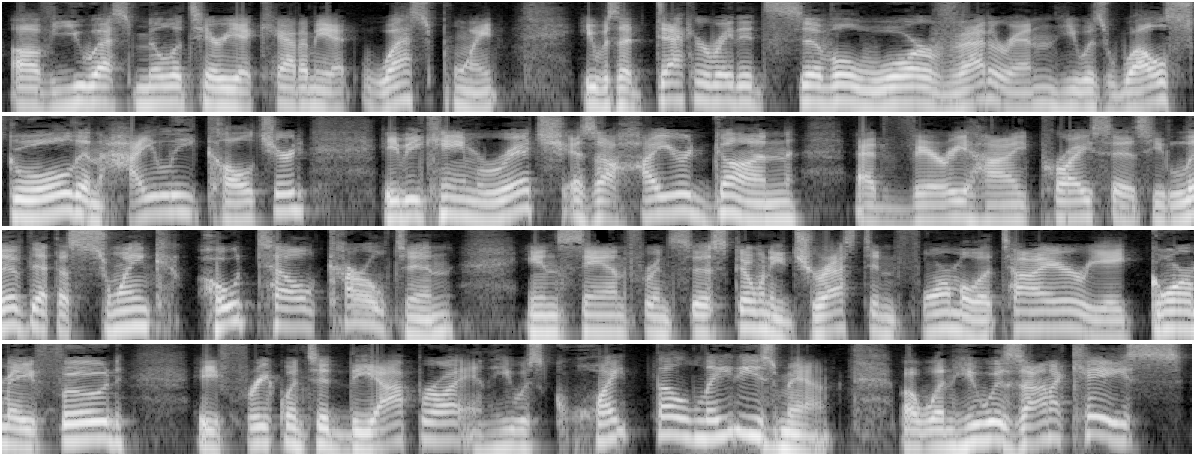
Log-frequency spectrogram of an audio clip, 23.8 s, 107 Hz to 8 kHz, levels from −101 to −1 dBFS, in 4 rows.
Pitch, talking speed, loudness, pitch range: 145 Hz, 175 wpm, -18 LUFS, 135-170 Hz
